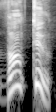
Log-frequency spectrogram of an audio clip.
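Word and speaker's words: Ventoux: And it's pronounced Vantoux. Vantoux. I know nobody's going to call it Vantoux, but in in this video we're going to we're going to try.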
